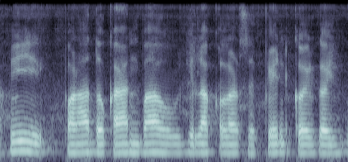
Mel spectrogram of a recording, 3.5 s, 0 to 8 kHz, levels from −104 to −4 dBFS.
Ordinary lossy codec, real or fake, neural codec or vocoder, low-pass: none; fake; codec, 24 kHz, 6 kbps, HILCodec; 7.2 kHz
